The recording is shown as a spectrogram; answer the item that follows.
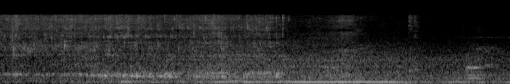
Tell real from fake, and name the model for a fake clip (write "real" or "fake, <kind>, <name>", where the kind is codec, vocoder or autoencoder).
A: fake, vocoder, BigVGAN v2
